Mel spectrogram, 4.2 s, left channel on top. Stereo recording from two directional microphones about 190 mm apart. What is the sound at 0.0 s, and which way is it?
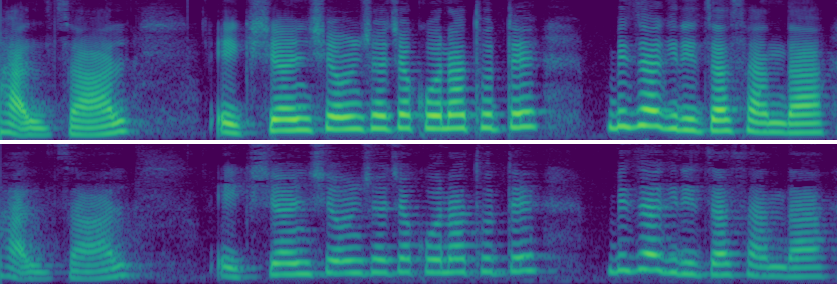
A woman's voice, 45° left (ahead or behind).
